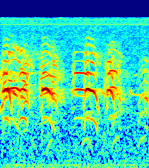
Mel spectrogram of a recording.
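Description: bird, common gull calling

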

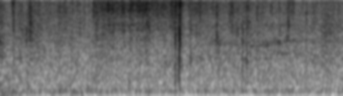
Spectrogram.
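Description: nature, crackling campfire

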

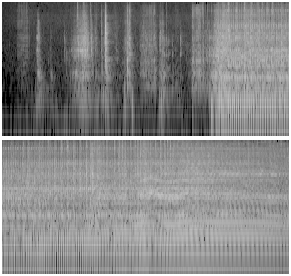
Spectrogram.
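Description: vehicle, moped engine revving

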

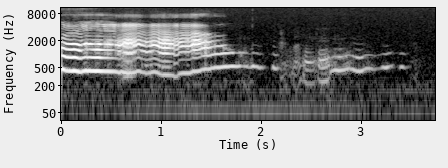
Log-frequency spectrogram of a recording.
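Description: animal, cat meowing in reply

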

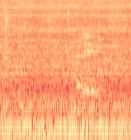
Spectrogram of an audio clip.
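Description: vehicle, boat engine idling

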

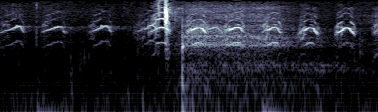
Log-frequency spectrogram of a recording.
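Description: bird, common kestrel calling

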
